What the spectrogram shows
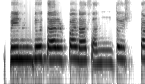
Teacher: తర్వాత అనుస్వారము ద ఉంది నకారం పలకాలి ఆ తర్వాత సంతుష్ట దగ్గర కూడా స తర్వాత అనుస్వారం ఉంది అక్కడ కూడా న పలకాలి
